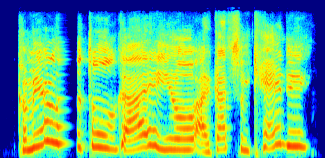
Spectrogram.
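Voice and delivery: very high leading-man voice, pitched way up. Quoting the main character of District nine: imitating Sharlto Copley in District 9. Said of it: "Sharlto Copley, the, the main guy in it".

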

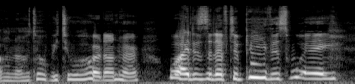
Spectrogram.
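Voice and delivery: high, loud, distraught outburst. Retelling a cartoon scene, speaker voices Mr. Krabs, imitating Mr. Krabs losing it. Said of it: "losing it".

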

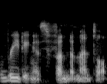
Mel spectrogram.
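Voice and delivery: muttering under the breath. Speaker retelling directing people to the restroom, retelling a mutter under breath. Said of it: "under my breath I'd be like".

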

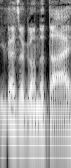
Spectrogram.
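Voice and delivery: put-on Russian accent. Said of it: "Russian accent".

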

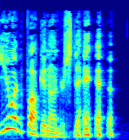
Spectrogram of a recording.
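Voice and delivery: hostile, aggressive, swooping delivery. Retelling how a character snapped at the caller: imitating an aggressive reply. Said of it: "he just gets weirdly aggressive with her".

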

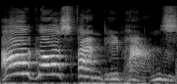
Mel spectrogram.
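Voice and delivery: put-on four-year-old child voice. Asked to say the name again as a four-year-old: child voice. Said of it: "say it again as a 4-year-old".

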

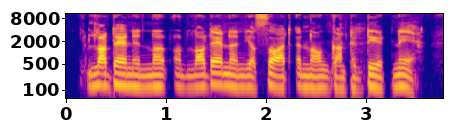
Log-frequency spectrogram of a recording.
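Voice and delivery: South African accent impression. Retelling what a man said to him in the car, imitating a South African accent. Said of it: "it is a totally clear South African accent".

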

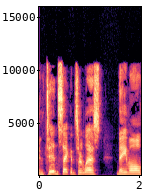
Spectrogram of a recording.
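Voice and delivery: put-on squeaky child quiz-host voice.

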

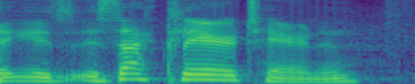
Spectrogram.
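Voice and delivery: ordinary talk

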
